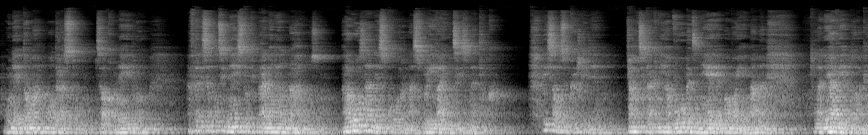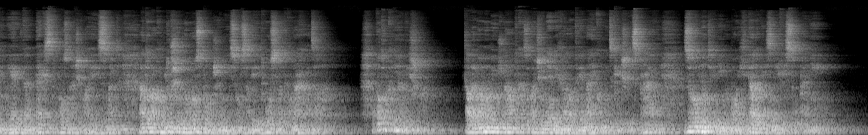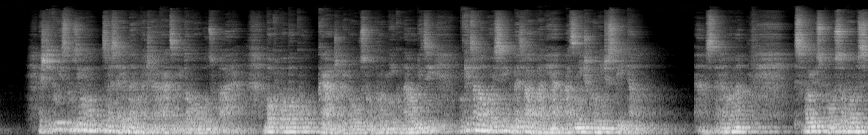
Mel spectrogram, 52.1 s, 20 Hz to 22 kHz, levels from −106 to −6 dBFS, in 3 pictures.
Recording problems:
room echo; strong; dies away in 1.4 s
off-mic speech; far

